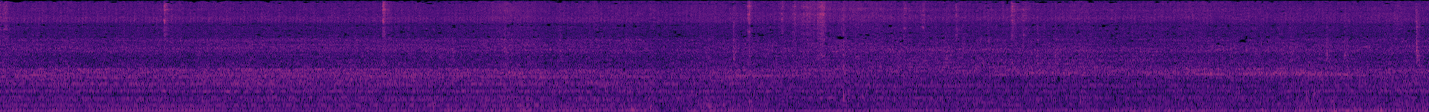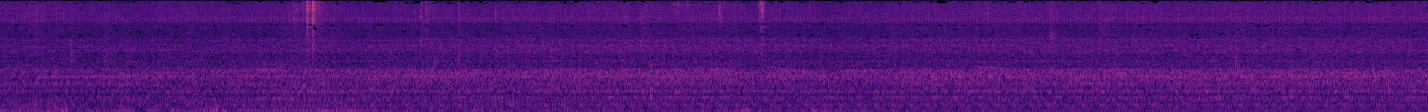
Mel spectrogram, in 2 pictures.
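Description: Off-road Korando's engine running at low speed with a steady low rumble, stronger for the first half or more and settling to a quieter idle a little past halfway.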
